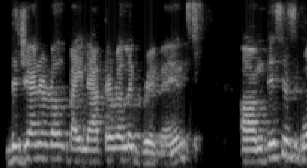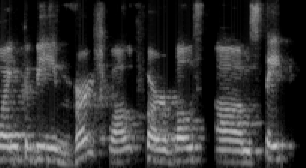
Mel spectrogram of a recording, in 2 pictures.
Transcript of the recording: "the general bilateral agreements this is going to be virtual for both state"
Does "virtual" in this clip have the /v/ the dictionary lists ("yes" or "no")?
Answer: yes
